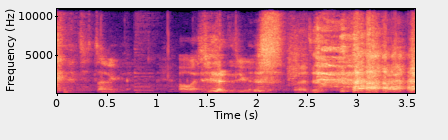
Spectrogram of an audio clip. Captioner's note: chuckle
